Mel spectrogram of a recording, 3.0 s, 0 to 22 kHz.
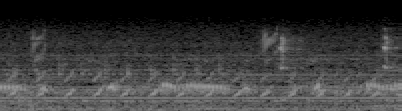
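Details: Red-billed hornbills giving a rapid run of hollow, mid-pitched clucking notes, several per second, at Djuma at 05:34 on 10/02/19; thin high chirps from other birds and a faint steady hum behind.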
